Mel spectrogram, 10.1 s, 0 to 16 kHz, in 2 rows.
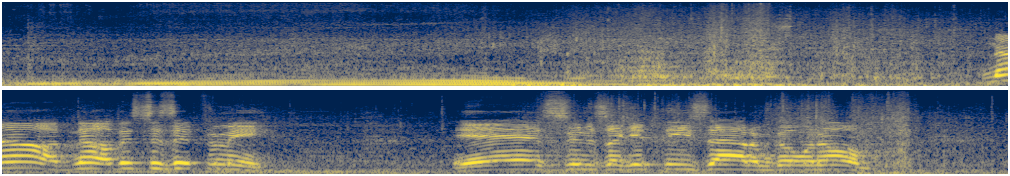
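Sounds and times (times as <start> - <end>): car engine pulling away: 0.0 - 4.0.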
